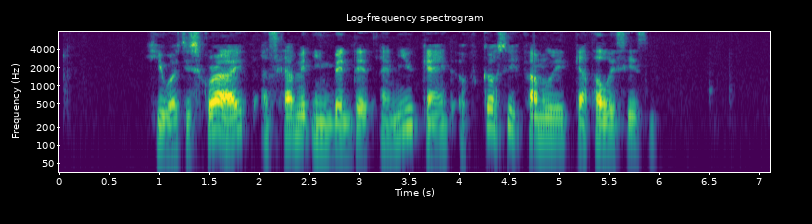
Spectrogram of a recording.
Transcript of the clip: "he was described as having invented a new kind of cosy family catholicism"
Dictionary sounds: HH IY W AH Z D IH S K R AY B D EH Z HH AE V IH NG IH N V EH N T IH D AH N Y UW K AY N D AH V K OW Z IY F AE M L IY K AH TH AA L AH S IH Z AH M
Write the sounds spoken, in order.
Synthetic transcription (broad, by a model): HH IY W AH Z D IH S K R AY B D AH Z HH AE V IH NG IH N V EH N T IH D AH N Y UW K AY N D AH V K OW S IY F AE M L IY K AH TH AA L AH S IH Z M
